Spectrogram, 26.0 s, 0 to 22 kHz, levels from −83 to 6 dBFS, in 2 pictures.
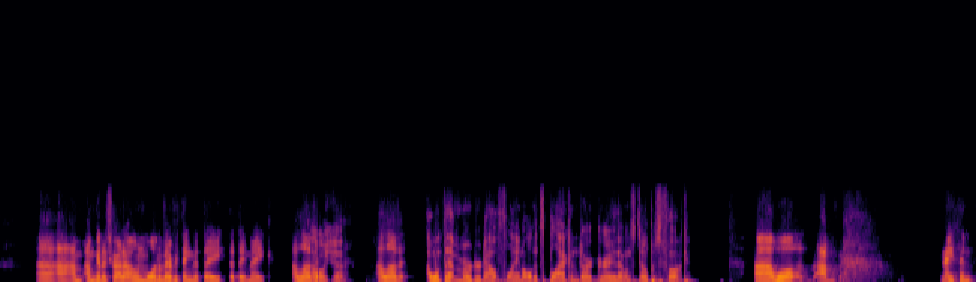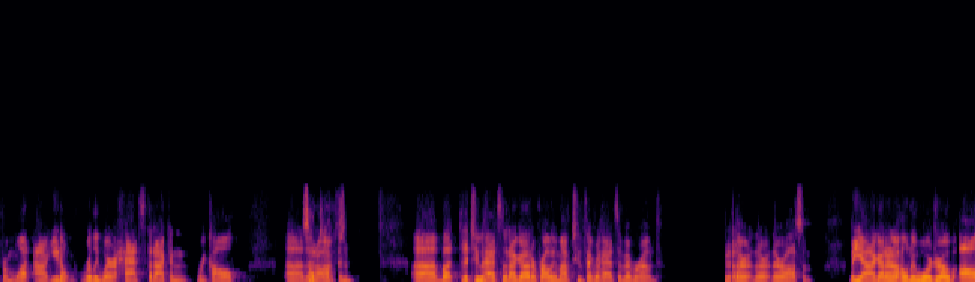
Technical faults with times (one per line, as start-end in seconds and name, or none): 6.44-6.53 AMR bit errors
15.49-15.94 AMR bit errors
